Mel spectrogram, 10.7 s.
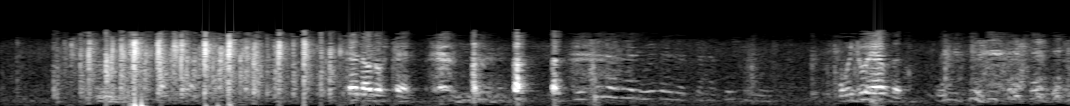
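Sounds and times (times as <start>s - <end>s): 
round of applause: 0.5s - 3.9s
speech: 3.6s - 5.2s, 5.8s - 10.6s
laughter: 9.6s - 10.6s.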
